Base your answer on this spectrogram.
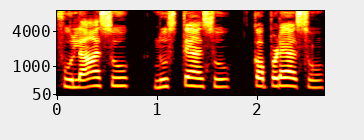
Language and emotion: Goan Konkani, neutral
